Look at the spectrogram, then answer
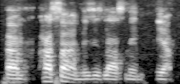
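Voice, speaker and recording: A man's voice: medium pitch, steady tone, moderate pace, a little mellow, breathy edge, rough recording. A man, an athletics coach chatting casually as a guest, often repeating himself in short phrases. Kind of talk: casual chat.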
